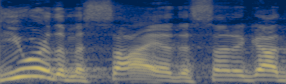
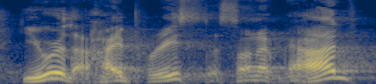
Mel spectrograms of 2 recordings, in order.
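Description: First: Falling tune, said as a plain statement; flat statement. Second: Tune rises on "God", asked as a question; rising question. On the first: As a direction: end on a firm fall, no question. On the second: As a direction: lift the end of "God" into a question. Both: Shown as a demonstration. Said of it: "It's kinda all your inflection".

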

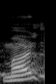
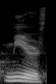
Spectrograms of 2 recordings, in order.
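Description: First: "Mars" with an open "ah" vowel; pronounced with A. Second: "Mears" with a long "ee" vowel; pronounced with EE. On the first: Offering how the brand is said in English, "Mars" with "ah". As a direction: say "Mars" as "mahrs". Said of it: "¿cómo, cómo se pronunciaría?". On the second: Offering the other possible English reading, "Mears" with "ee". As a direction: say "Mears" as "meers". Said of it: "porque es la, la E I". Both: Shown as a demonstration.

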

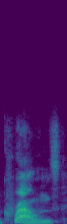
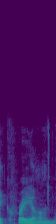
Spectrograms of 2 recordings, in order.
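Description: First: Crayons collapsed into one syllable, crowns; crowns, rhyming with towns, for crayons; childhood crowns. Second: Crayons in two syllables, cray-ons; corrected crayons. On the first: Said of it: "so now I say crayons". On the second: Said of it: "people told me that was wrong". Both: Shown as a demonstration.

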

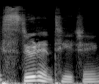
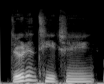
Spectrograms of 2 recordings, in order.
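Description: First: "Student teaching" said louder, with a crisp initial s; corrected slip. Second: "student teaching" with the first s dropped, like "tudent teaching"; slip of the tongue. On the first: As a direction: hit the st of "Student" firmly to correct yourself. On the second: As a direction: fumble the start of "student", losing its s. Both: Real, not acted. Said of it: "What did I just say?".

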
